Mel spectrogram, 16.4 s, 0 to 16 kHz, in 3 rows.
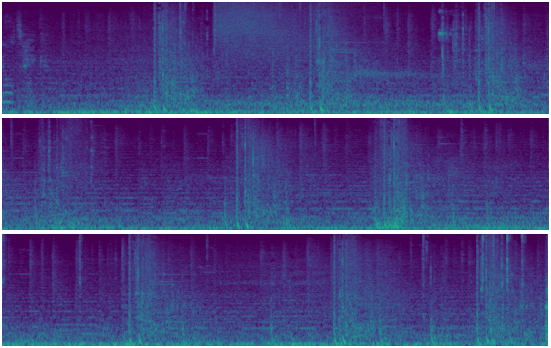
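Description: Gunshots fired at the tank on Nemesis's back in Resident Evil 3, repeated sharp blasts every second or two amid loud game action, with a voice talking over parts of it.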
